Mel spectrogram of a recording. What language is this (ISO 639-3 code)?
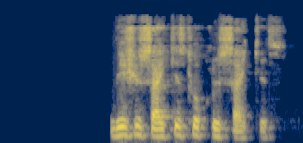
uzb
